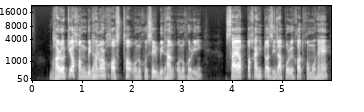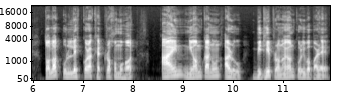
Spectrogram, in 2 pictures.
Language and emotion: Assamese, neutral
